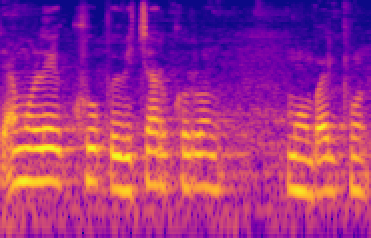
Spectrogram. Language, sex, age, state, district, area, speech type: Marathi, male, 18-30, Maharashtra, Satara, rural, spontaneous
